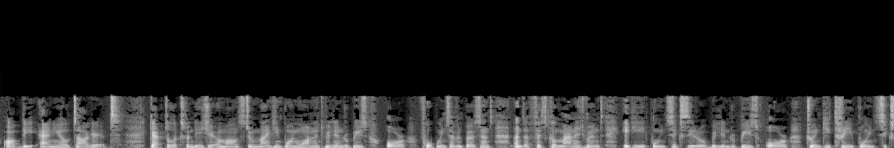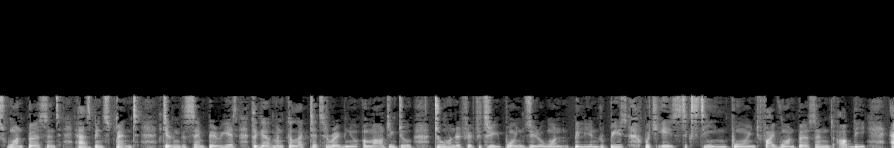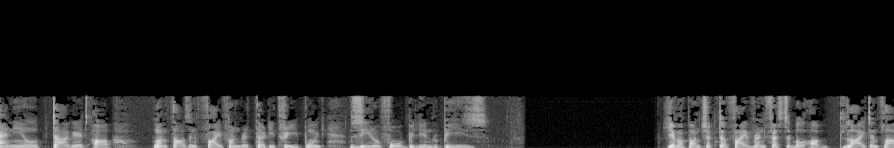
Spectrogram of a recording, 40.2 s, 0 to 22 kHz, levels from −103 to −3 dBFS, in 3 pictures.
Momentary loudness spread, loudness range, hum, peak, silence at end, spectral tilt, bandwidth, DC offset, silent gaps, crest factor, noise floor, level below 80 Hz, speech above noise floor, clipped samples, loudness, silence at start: 8 LU; 3 LU; none; 0 dBFS; 0 s; -4.5 dB/octave; 8 kHz; under 0.1%; none; 26 dB; -87 dBFS; -66 dBFS; 61 dB; under 0.1%; -26 LUFS; 0.05 s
